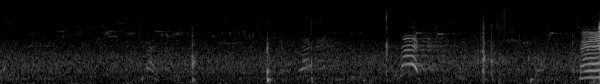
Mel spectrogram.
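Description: Quiet outdoor field ambience with a few faint short calls and light taps, then a voice starts counting down the remaining seconds at the very end.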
